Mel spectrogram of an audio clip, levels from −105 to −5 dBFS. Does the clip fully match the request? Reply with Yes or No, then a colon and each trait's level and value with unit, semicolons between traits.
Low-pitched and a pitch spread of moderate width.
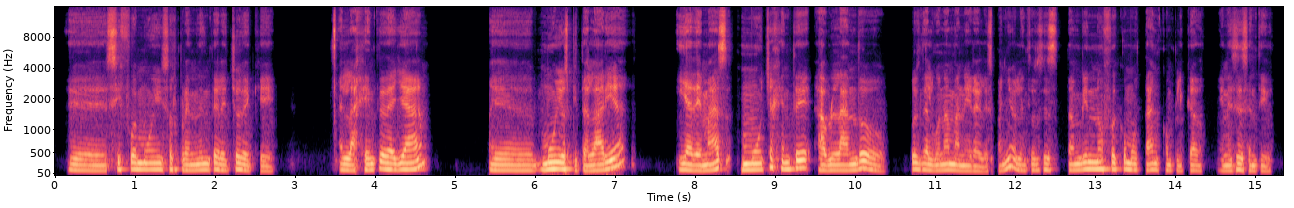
Yes: low, 125 Hz; average, 3.0 semitones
